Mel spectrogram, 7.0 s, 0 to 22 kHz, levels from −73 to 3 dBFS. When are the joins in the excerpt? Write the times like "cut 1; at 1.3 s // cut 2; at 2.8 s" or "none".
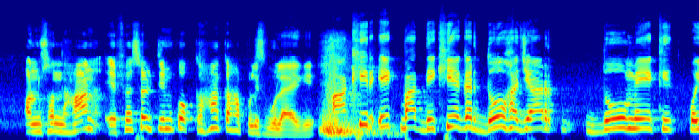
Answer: cut 1; at 3.3 s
